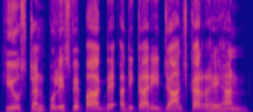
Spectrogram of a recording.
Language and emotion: Punjabi, neutral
